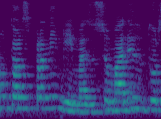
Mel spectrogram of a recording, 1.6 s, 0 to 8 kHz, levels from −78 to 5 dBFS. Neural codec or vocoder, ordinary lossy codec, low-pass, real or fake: none; none; none; real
